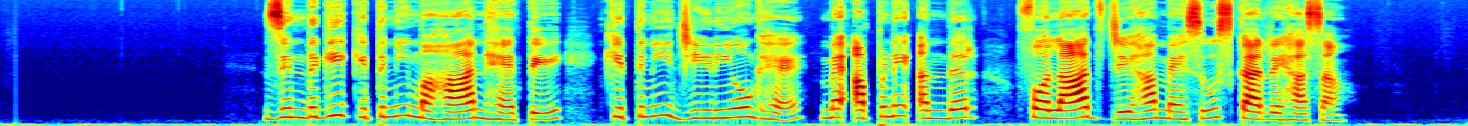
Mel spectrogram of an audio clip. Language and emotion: Punjabi, neutral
